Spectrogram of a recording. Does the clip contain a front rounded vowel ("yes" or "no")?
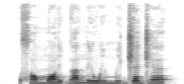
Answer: no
